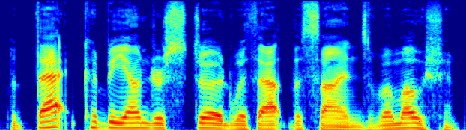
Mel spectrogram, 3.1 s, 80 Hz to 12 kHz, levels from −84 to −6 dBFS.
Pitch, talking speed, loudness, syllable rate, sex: 115 Hz, 195 wpm, -19 LUFS, 5.1 syllables/s, male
